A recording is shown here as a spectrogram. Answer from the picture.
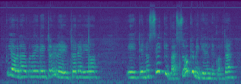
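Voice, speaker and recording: Very fast and high-pitched, a woman talks with ordinary pitch variation amid noticeable background noise and audible room echo. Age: 60s. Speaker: retired secondary school worker and former political persecution witness. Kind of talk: testimony. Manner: halting, many fillers.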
